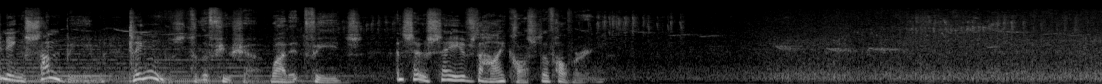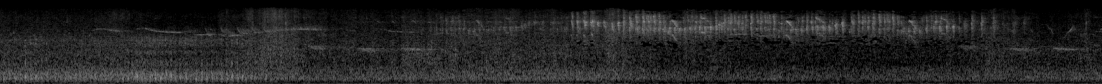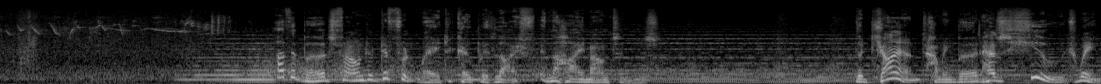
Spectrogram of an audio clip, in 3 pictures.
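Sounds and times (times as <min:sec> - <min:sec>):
steady outdoor hiss: 0:00.0 - 0:33.0
high bird chirps: 0:16.7 - 0:24.8.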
